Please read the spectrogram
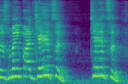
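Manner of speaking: high, loud and slow, savoring each word; triumphant gotcha. Retold or imitated. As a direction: draw out the name like a gotcha. Triumphant discovery of the maker.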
